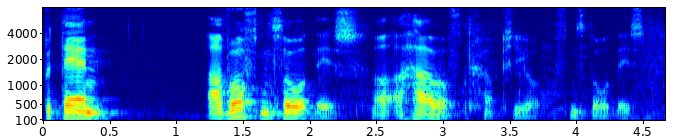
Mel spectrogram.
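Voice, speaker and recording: A man with a Scottish accent at a moderate pace, his loudness swinging widely. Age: 60s. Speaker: video maker in media. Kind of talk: casual interview chat.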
